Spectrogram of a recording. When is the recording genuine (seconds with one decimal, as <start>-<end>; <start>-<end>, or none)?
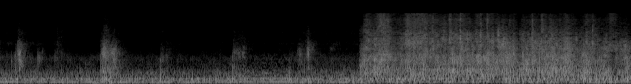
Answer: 2.4-2.9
